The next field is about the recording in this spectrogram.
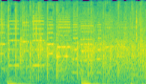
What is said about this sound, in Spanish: vamos a recibir a una de las humoristas más brillantes del ancho e inmenso universo. Un fuerte aplauso para Belén Cachia.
